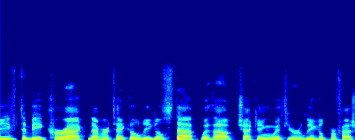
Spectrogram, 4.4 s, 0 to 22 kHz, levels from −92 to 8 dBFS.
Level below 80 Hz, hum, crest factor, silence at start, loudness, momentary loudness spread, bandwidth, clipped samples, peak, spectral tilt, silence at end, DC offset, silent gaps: -70 dBFS; none; 18 dB; 0 s; -35 LUFS; 7 LU; 11.5 kHz; under 0.1%; -16 dBFS; -7.5 dB/octave; 0 s; under 0.1%; 1.06-1.10 s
